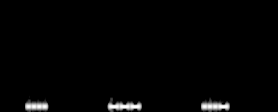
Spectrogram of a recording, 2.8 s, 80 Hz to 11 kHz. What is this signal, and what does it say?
Morse code, heard as a keyed tone, about 45 wpm, spaced as for 12 wpm, 700 Hz. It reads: HOV
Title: USA Call Signs - 5 Characters - 8x Character Spacing - 45wpm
